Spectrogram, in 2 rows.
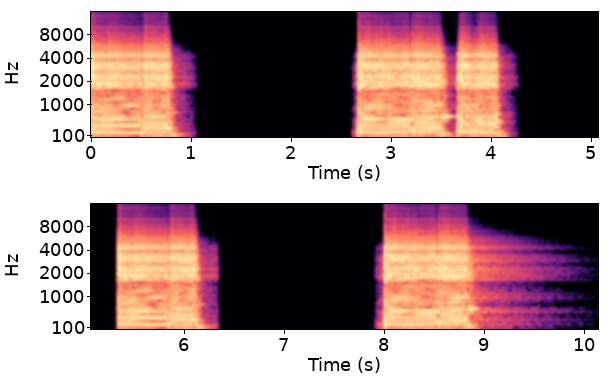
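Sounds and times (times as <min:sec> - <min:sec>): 
guitar loop: 0:00.0 - 0:01.0, 0:02.6 - 0:04.2, 0:05.4 - 0:06.4, 0:07.9 - 0:09.5.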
